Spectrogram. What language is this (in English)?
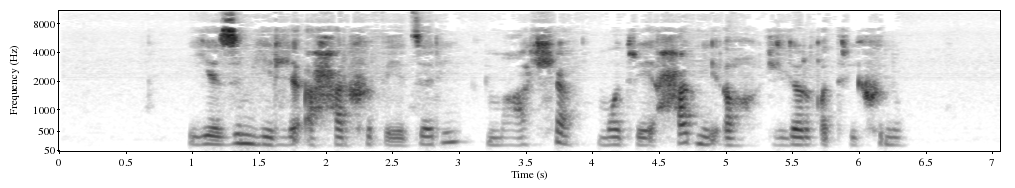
Kabardian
